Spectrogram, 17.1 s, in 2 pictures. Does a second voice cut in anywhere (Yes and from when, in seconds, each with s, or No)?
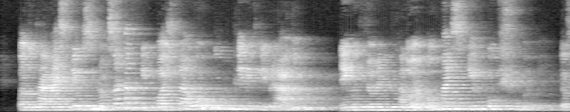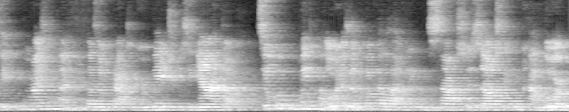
No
